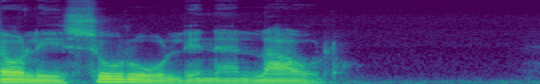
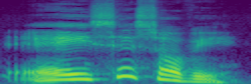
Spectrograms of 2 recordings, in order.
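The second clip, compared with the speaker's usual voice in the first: high dog voice; 13 semitones higher than usual. Acted. The dog refuses grandpa, in a high voice.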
